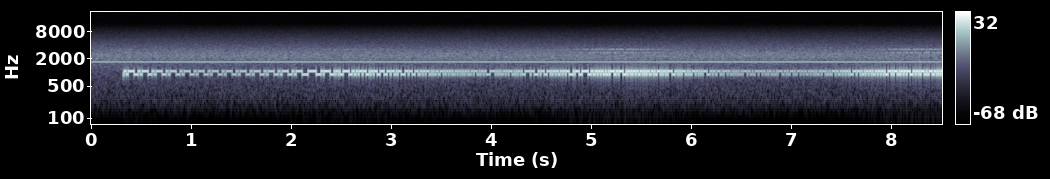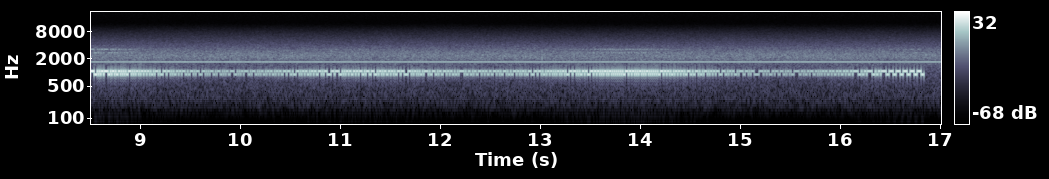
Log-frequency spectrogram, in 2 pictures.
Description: NAVTEX (SITOR-B), 100 baud, 170 Hz shift, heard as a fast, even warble, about 1000 Hz centre, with radio static, fading and a steady whistle near 1730 Hz. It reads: ZCZC NL47 CONTAINER ADRIFT IN PSN 07-24S 162-28W. CANCEL THIS MSG 06 0400 UTC. NNNN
